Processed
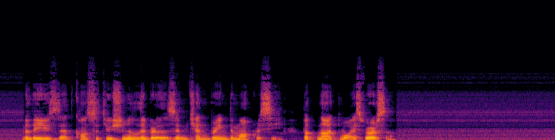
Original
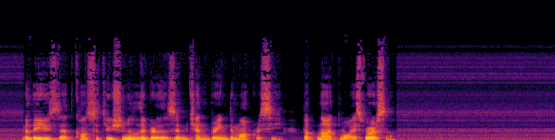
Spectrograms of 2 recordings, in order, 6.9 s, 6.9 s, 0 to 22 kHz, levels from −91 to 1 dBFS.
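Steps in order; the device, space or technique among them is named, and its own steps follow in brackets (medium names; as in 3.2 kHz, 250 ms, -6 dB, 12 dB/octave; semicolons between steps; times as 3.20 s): car door speaker (cabinet simulation 94–7700 Hz, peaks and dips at 1.2 kHz +6 dB, 1.7 kHz -4 dB, 3 kHz +6 dB, 6.2 kHz +7 dB); trim -4.5 dB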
